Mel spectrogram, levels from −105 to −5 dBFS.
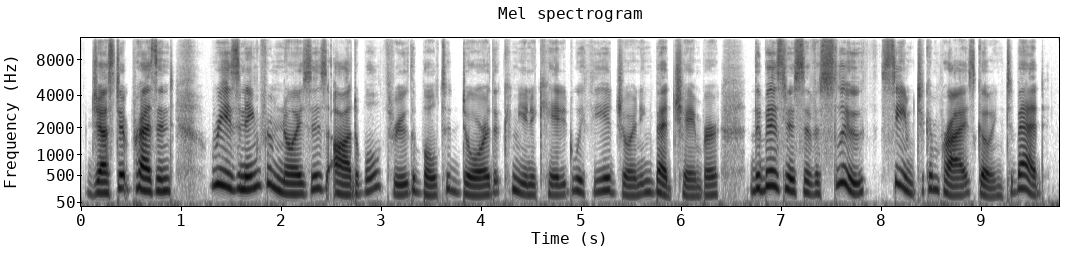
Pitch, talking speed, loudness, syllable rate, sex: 200 Hz, 180 wpm, -19 LUFS, 5.5 syllables/s, female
